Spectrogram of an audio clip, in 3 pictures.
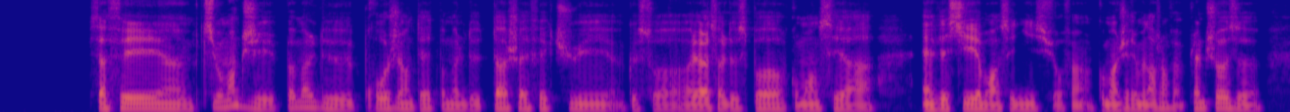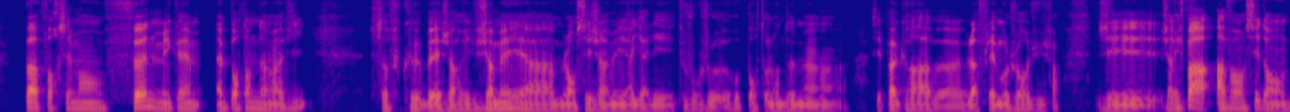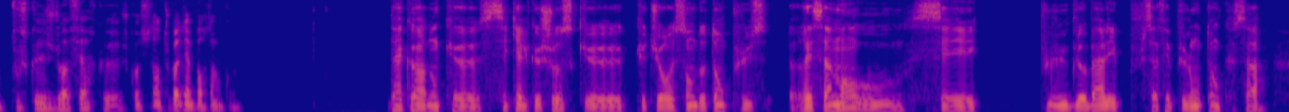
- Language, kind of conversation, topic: French, advice, Pourquoi est-ce que je procrastine sans cesse sur des tâches importantes, et comment puis-je y remédier ?
- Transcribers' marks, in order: stressed: "tâches"; stressed: "fun"; stressed: "avancer"; tapping; stressed: "récemment"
